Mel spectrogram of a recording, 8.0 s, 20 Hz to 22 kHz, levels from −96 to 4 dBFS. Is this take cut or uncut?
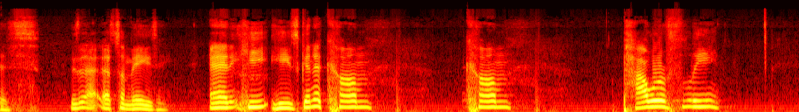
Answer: cut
